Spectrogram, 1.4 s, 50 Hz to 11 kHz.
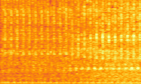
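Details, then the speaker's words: Tao Tao Pony ATM 50 scooter, 50cc GY6 139QMB, restarted after a spark check; owner suspects wet CDI wiring caused the breakdown: small single cylinder catches and settles into a steady, even putter with no misses or knocks. Runs normally. "all right let's see if she starts up there we go running again man"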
